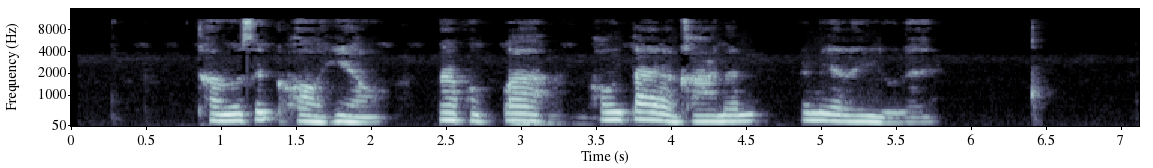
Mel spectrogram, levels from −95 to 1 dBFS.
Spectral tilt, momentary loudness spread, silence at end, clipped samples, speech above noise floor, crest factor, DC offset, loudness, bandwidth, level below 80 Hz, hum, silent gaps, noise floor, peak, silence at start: -6 dB/octave; 16 LU; 0.7 s; under 0.1%; 61 dB; 16 dB; under 0.1%; -16 LUFS; 11.5 kHz; -60 dBFS; none; none; -75 dBFS; -2 dBFS; 0.85 s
